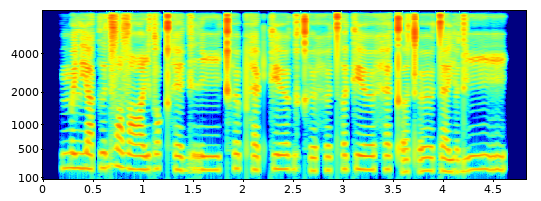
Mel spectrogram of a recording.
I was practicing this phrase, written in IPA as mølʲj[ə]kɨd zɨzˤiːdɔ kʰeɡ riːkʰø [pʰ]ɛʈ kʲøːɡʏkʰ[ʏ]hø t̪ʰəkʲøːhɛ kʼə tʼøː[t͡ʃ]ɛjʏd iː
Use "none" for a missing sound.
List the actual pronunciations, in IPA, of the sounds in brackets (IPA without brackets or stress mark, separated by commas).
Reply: a, pʰ, ʏ, t̪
